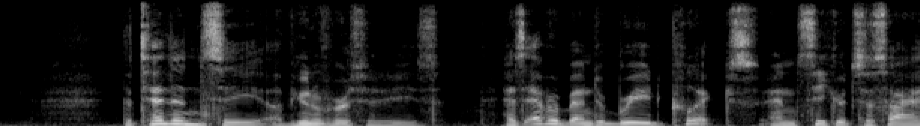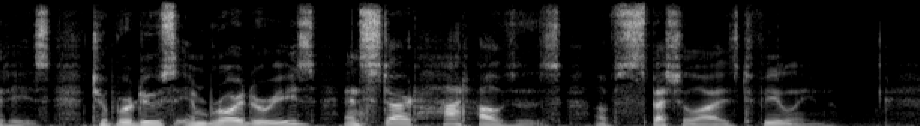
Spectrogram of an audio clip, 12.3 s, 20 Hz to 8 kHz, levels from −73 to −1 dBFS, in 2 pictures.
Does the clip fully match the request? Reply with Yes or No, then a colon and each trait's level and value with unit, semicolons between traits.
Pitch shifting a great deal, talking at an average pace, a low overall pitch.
No: wide, 6.7 semitones; slow, 110 wpm; low, 125 Hz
